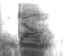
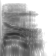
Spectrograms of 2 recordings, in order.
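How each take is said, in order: First: Every sound in the word is pronounced. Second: A sound is dropped from the word. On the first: The speaker calls it right. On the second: The speaker calls it wrong.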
